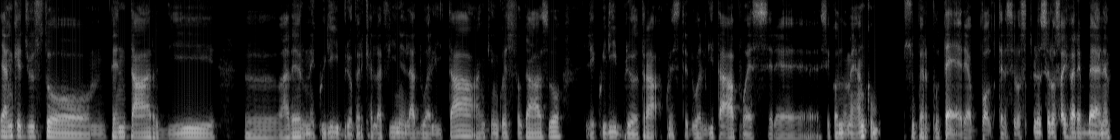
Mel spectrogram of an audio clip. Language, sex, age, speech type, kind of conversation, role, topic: Italian, male, 25-29, conversation, podcast, host, Quando hai smesso di cercare la perfezione e perché?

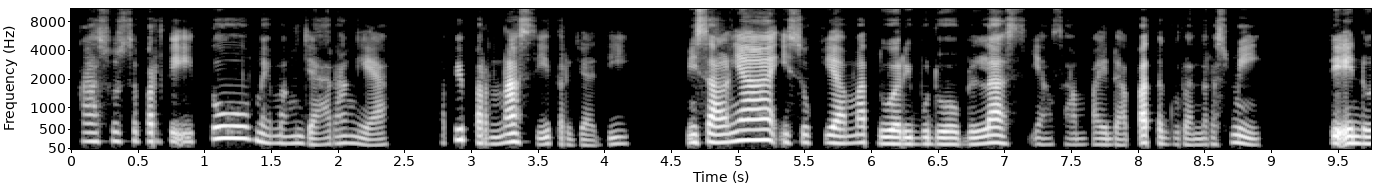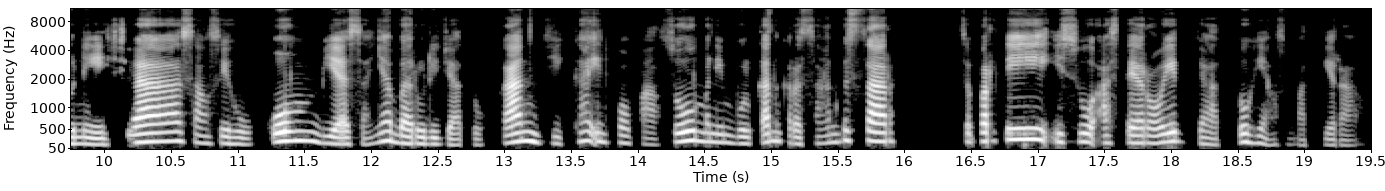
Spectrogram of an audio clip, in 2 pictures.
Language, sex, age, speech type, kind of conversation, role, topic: Indonesian, female, 35-39, read, expert-assistant, expert, Bagaimana cara membedakan informasi populer tentang planet luar angkasa dengan hasil penelitian asli para ilmuwan?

